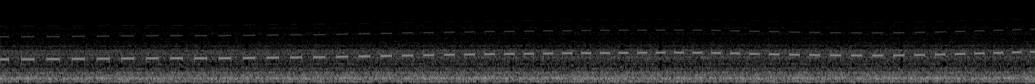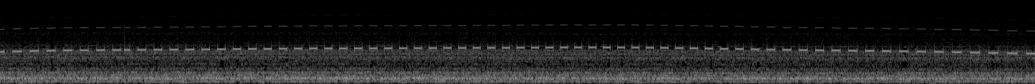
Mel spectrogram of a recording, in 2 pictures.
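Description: A glider's variometer hums a steady tone that slowly rises and falls in pitch.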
